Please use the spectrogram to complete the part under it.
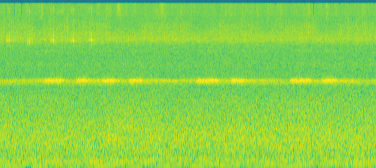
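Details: Crickets chirping on a Crimean southern night in a gentle breeze; a sustained shrill trill swells into short brighter phrases at irregular intervals, with a low wind wash underneath.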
